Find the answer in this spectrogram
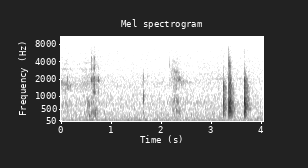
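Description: Mostly quiet, with a few faint clicks, then two sharper clicks near the end as small plastic miniature parts are handled.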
